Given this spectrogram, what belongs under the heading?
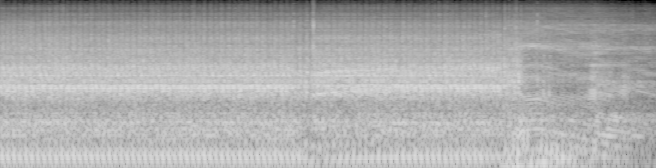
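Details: Antique tractor, small gas pony engine used to start a diesel, cold start: chugs at about four beats a second, uneven and stumbling, then dies away; too much gas given; runs rough and reluctant.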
